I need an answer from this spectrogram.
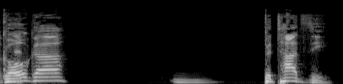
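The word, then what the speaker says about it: Goga Bitadze: Goga Batadze. Batadze. – That's the player, right? Okay, I'm going to give you that one. That's close enough.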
